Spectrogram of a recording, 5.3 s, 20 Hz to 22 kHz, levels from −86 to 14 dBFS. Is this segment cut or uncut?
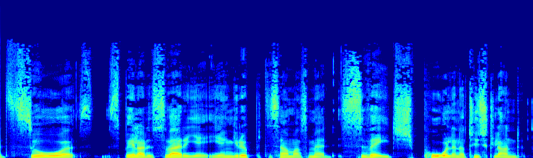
uncut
